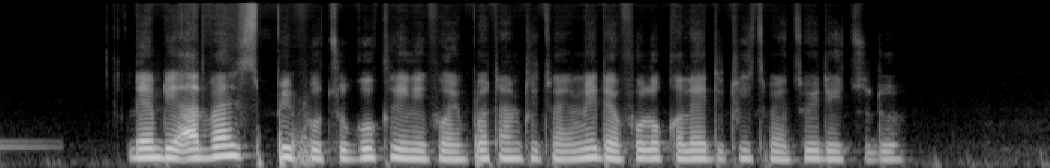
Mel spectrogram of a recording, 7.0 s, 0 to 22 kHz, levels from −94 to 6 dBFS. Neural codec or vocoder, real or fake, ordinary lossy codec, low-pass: autoencoder, 48 kHz, 128 numbers a frame, DAC-VAE, trained on Japanese speech; fake; none; none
